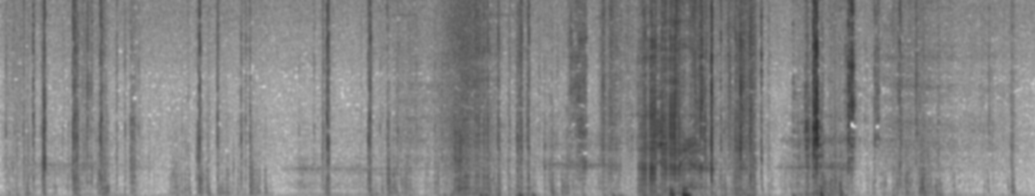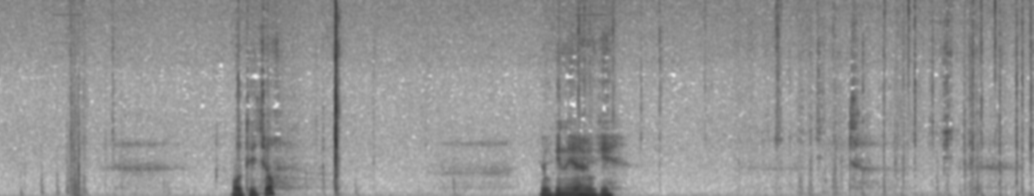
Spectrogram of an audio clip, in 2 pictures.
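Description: Small plastic toy pieces click and tap against each other.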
